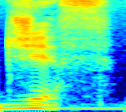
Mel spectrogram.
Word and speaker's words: GIF: they said it's pronounced jif like but it sounds ridiculous because it sounds like the peanut butter that's part of it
